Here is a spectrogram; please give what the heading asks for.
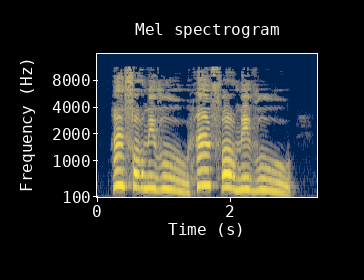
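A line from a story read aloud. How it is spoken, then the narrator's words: Kids shouting, laughing. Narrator (French): crièrent les gamins en riant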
